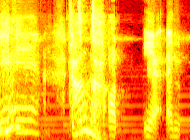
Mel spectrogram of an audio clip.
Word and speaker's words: Taga: But yeah, so it's like there's an N in there. So Tanga. It's a silent N. Silent N. Yeah. Taga. Yeah. Nice. It's like a soft G.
